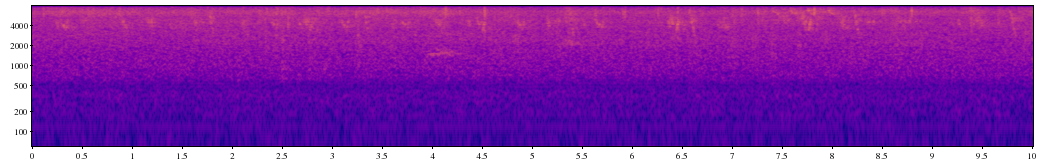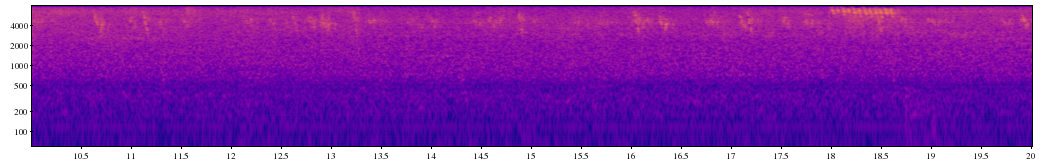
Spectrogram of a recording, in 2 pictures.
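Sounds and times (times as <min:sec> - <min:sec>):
rain on tiles: 0:00.0 - 0:20.0
rain splashing into water: 0:00.0 - 0:20.0
high bird chirps: 0:17.2 - 0:19.2.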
